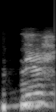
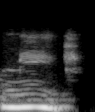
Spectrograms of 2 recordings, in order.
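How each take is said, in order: First: It has a short vowel and ends in 'sh'. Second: It has a long vowel and ends in 'ch'. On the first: The speaker calls it right. "निश is not नीच" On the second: The speaker calls it wrong. "Please निश को ना नीच कहना बंद कर दो"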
